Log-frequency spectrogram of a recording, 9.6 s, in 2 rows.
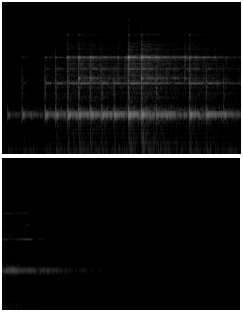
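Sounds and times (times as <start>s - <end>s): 
balafon: 0.9s - 4.8s.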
